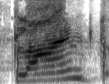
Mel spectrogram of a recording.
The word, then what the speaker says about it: climb: sad my ankle has climbed or have climbed the wood which one is correct first cleanse excellent as climb don't pronounce be the be here excellent sad you are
